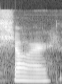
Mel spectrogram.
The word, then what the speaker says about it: Char: So I think that's what you say rhymes with star, so they can go by that as Char. Okay.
